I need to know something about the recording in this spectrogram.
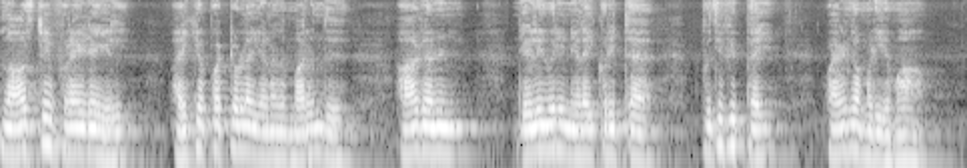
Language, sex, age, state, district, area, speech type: Tamil, male, 60+, Tamil Nadu, Viluppuram, urban, read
